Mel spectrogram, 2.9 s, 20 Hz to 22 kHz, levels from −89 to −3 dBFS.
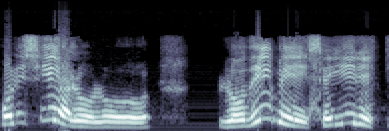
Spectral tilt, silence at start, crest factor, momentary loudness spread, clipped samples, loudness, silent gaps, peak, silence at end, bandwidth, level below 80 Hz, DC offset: -3.5 dB/octave; 0 s; 10 dB; 6 LU; 0.3%; -10 LUFS; none; 0 dBFS; 0.15 s; 8 kHz; -60 dBFS; under 0.1%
